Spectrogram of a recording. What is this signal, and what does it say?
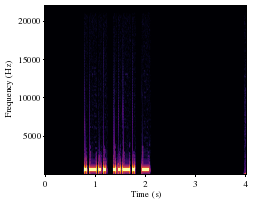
Morse code, heard as a keyed tone, about 25 wpm, 700 Hz. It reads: LFT
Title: USA Call Sign Postfixes - 3 Letters 25wpm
